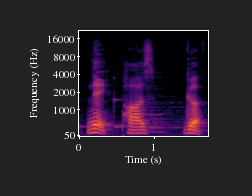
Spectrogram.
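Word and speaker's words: 那个: The word is most commonly used with a pause between both syllables." Really? Ne, pause, ge.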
